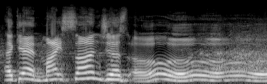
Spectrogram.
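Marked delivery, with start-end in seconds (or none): 1.3-2.6 long vacant oh; oblivious boy zoning out; spaced out. Retold or imitated. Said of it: "boys get a little spaced out".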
